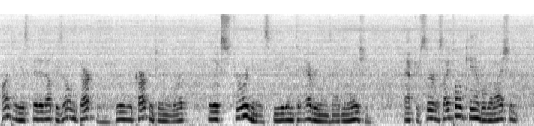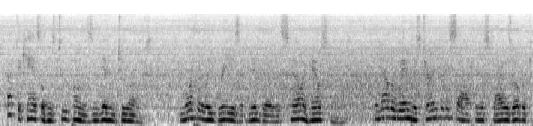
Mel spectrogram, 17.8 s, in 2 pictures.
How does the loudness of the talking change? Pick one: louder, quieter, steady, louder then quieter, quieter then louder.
steady.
